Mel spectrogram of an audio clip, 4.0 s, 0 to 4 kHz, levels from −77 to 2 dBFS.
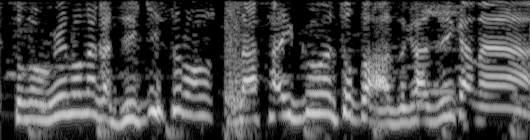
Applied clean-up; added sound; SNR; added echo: classical method spectral subtraction.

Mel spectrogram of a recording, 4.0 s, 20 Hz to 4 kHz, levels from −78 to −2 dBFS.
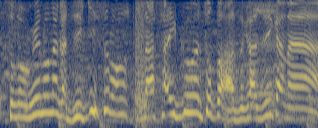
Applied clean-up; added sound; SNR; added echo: none; Explosion; 13 dB; none.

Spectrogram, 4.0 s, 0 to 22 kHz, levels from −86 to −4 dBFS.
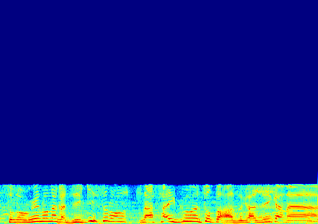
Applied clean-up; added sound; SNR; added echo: none; none; none; none.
